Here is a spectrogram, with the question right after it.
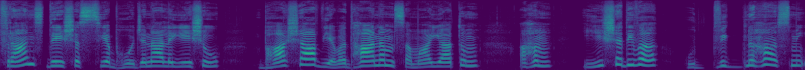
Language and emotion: Sanskrit, fearful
